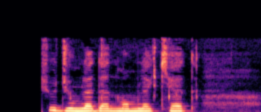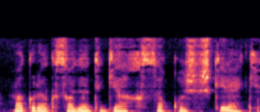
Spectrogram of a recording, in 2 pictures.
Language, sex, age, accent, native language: Uzbek, female, 12-17, Andijon, Karakalpak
